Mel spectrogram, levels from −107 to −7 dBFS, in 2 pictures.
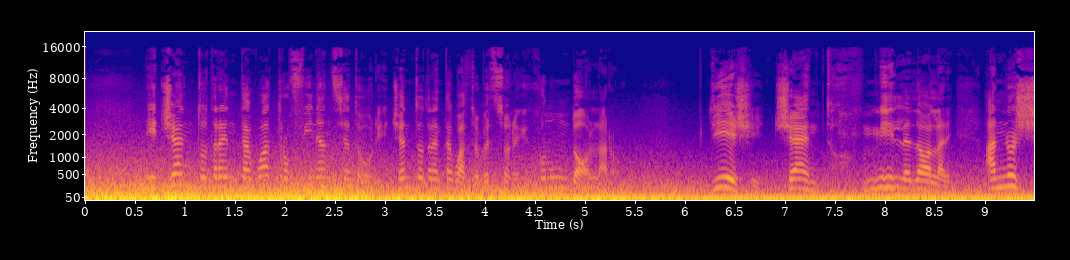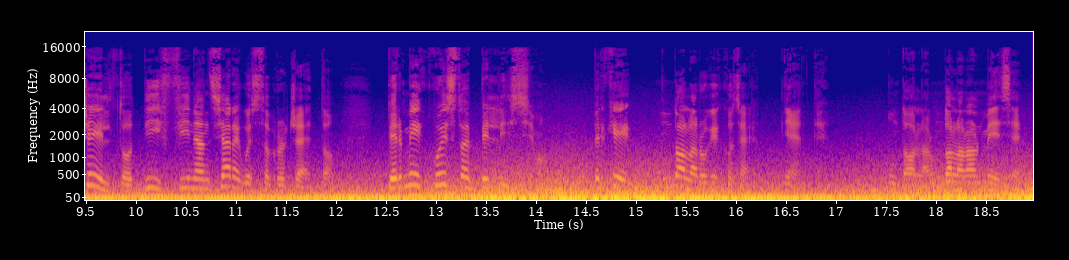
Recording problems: low rumble; loud; throughout; 6 dB below the speech

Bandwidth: 15.5 kHz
